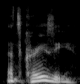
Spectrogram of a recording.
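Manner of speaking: ordinary delivery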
